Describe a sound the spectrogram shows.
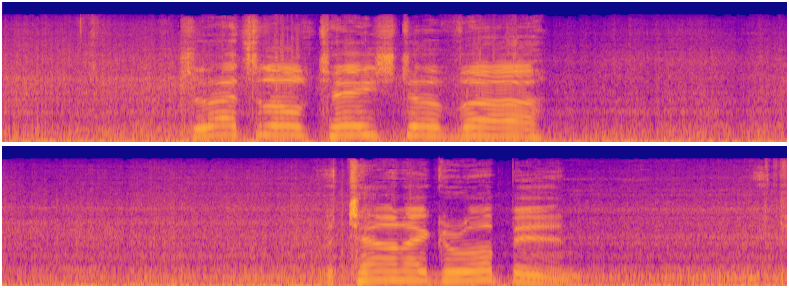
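A motorcycle engine revs in short wavering bursts.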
